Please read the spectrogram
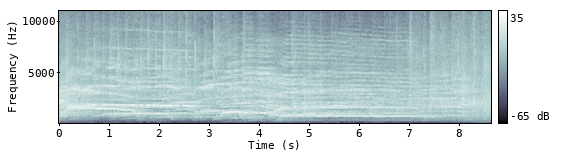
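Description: Audience cheering loudly, with many voices whooping and yelling over one another in calls that glide up and down in pitch. The cheering breaks out suddenly at the start.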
